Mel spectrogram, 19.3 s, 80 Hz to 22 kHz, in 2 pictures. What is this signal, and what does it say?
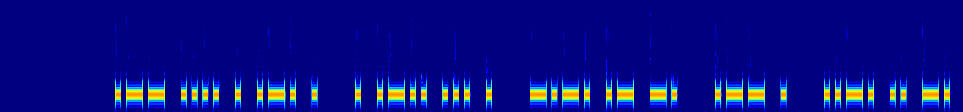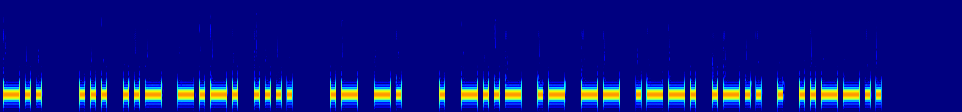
Morse code, heard as a keyed tone, about 22 wpm, 700 Hz. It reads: WHERE ELSE CAN WE FIND SUCH AN EXAMPLE?
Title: Sentences from Top 1000 Words - Review Part 1 - 22wpm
